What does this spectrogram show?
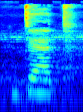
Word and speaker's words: debt: Aplomb, bomb, climb, comb, crumb, debt, doubt, dumb, jam, lamb, limb, plumber, succumb, thumb, thumbs up, bomb, tom. এইসব ওয়ার্ডগুলোতে বি উচ্চারিত হয় না।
